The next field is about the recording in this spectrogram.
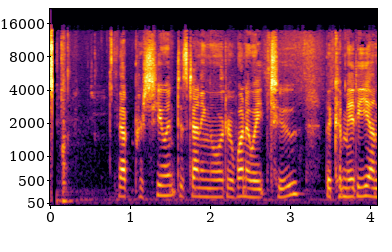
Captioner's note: speaking French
